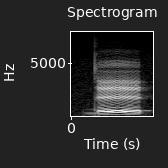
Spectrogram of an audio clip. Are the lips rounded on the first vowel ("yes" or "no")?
no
